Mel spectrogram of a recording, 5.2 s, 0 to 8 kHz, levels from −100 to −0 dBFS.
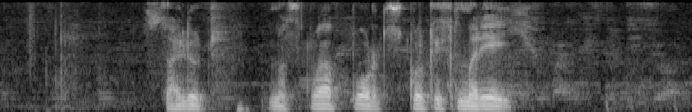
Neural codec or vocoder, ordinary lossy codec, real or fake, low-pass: none; Opus, 64 kbps; real; 7.2 kHz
